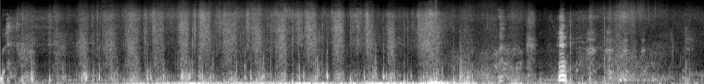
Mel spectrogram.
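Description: Snow crunching and scraping under a hiker descending a steep snowfield, with a low rumble of wind on the microphone that swells in the middle. A short spoken word comes near the end.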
